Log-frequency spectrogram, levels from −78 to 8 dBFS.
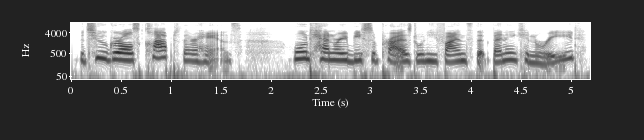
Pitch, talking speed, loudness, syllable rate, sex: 245 Hz, 195 wpm, -20 LUFS, 4.9 syllables/s, female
